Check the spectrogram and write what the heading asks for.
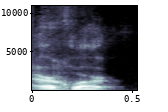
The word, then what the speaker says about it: Urquhart: Yeah, Urquhart.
